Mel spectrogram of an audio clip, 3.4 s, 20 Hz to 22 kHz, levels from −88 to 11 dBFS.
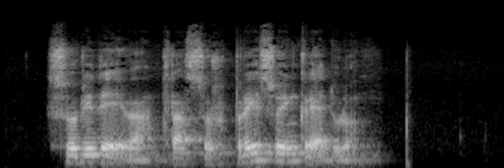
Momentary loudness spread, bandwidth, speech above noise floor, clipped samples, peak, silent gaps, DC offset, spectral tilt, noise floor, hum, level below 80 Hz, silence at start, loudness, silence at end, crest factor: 9 LU; 12 kHz; 53 dB; under 0.1%; -2 dBFS; none; under 0.1%; -2.5 dB/octave; -69 dBFS; none; -60 dBFS; 0.35 s; -17 LUFS; 0.95 s; 16 dB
